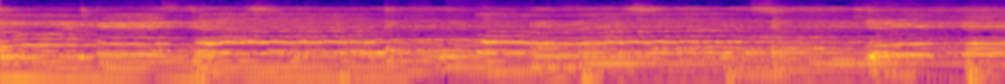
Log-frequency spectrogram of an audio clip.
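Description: A prayer song: a woman singing long held notes over a soft instrumental accompaniment.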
